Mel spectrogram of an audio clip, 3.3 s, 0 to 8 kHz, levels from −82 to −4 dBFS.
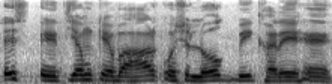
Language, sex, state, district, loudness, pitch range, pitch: Hindi, male, Chhattisgarh, Raipur, -11 LUFS, 140-170 Hz, 155 Hz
